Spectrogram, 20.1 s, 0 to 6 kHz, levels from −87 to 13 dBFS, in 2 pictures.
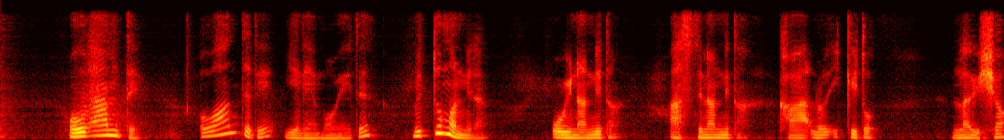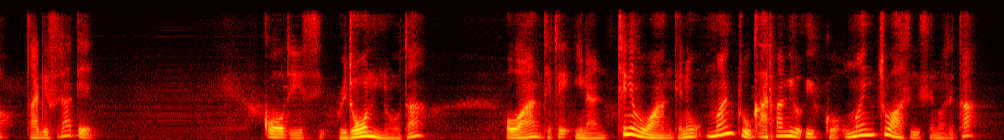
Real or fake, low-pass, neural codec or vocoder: fake; 5.4 kHz; codec, 16 kHz, about 1 kbps, DyCAST, with the encoder's durations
